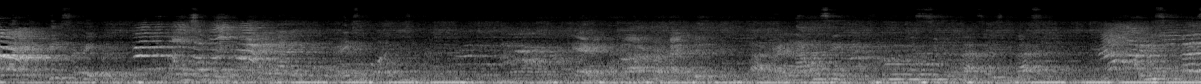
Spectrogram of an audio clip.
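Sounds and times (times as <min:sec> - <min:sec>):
young children's voices: 0:00.0 - 0:00.5, 0:01.2 - 0:03.3, 0:04.4 - 0:06.1, 0:08.3 - 0:09.6, 0:11.0 - 0:12.0
steady low hum: 0:00.0 - 0:12.0.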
